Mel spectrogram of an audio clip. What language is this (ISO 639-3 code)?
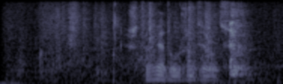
rus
